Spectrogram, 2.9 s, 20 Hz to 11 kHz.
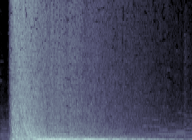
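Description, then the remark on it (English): A heavy booming fire cannon blast in a video game, launched by the evil chocolate cookie from block 4, erupts suddenly with a broad roaring burst of deep rumble and hiss that slowly fades over a couple of seconds. “The evil chocolate cookie launched fire cannon from block 4.”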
